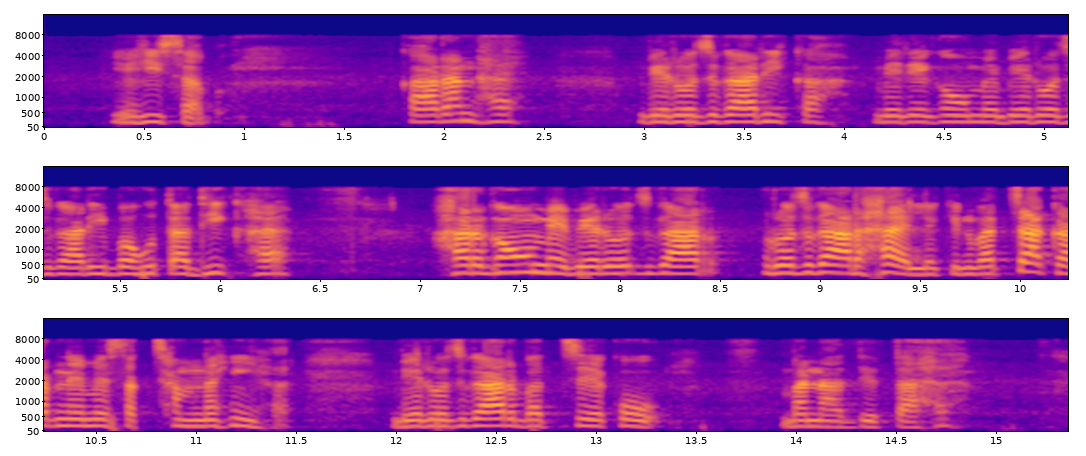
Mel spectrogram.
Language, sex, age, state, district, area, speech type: Hindi, female, 60+, Bihar, Begusarai, rural, spontaneous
